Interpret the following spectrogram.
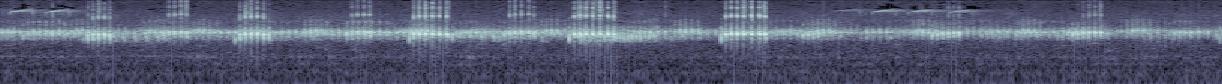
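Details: Schlegel's green tree frogs in breeding season, calling from a spring rice paddy near Sendai, Japan: a dense, steady chorus punctuated by loud, pulsed rattling calls that recur roughly once a second, with fainter higher chirps overhead.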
